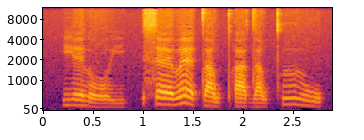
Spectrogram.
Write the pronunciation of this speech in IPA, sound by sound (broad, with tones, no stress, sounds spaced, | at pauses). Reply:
j e˧ l oː˩ j | s ɛː˧ ʋ ɛː˥˨ t̪ a˧˩ w pʰ a˩ d a˩ w kʰ ɯː˥˨ w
